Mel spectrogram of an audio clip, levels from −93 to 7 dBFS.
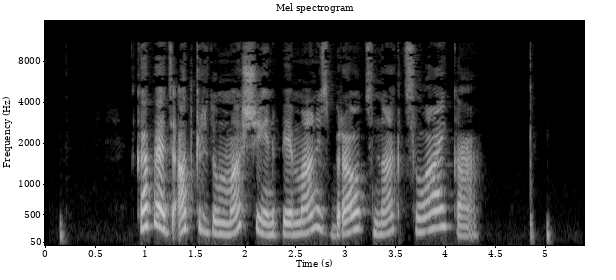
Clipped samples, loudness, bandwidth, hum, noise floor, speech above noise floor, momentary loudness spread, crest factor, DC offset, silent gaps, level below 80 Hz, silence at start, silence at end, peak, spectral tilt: under 0.1%; -21 LUFS; 11.5 kHz; none; -73 dBFS; 51 dB; 10 LU; 20 dB; under 0.1%; none; -66 dBFS; 0.15 s; 0.35 s; -2 dBFS; -4 dB/octave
